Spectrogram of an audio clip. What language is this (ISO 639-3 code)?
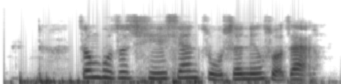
zho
